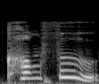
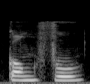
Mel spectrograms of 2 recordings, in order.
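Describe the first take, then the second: First: The word is said with English pronunciation. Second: The word is said with Chinese pronunciation. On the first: "my Western friends, ... they say, oh" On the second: "I say it in a Chinese way"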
